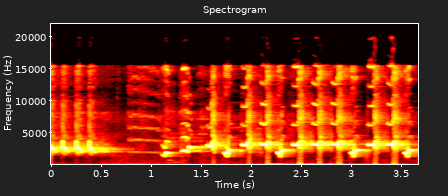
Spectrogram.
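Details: Vigorous black-winged myna song rich in filler phrases, moving from a few buzzy chirps into a regular, fast series of ringing whistles alternating with downward-slurred notes.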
